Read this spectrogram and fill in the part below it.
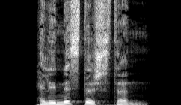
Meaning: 1. superlative degree of hellenistisch 2. inflection of hellenistisch: strong genitive masculine/neuter singular superlative degree
- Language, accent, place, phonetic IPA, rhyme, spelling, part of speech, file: German, Germany, Berlin, [hɛleˈnɪstɪʃstn̩], -ɪstɪʃstn̩, hellenistischsten, adjective, De-hellenistischsten.ogg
